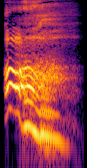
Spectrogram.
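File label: death, dialogue generic Italian; mohaa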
